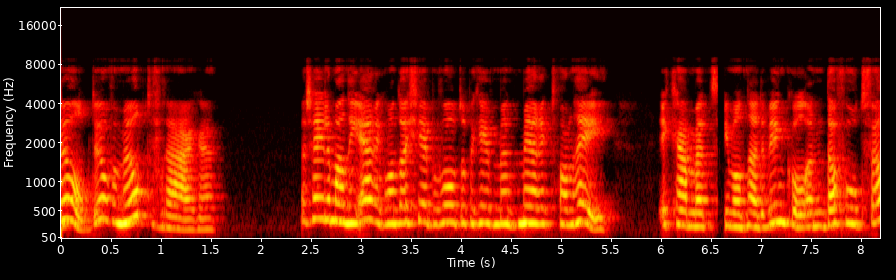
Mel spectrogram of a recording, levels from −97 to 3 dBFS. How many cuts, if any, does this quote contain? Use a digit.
1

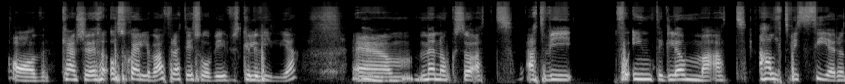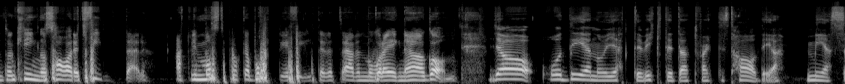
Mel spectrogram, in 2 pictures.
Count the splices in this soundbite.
0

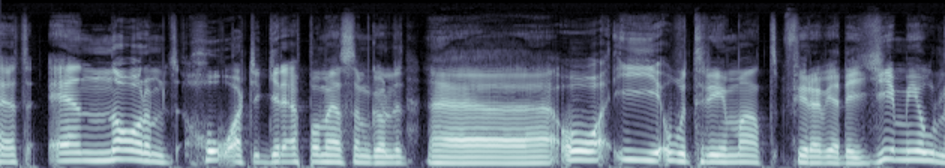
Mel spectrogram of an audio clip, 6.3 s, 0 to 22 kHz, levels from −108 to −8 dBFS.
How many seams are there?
1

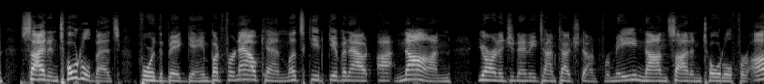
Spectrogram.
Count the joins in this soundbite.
1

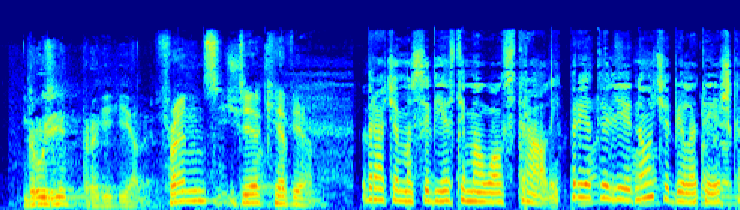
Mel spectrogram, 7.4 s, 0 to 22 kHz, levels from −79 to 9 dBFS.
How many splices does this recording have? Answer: 2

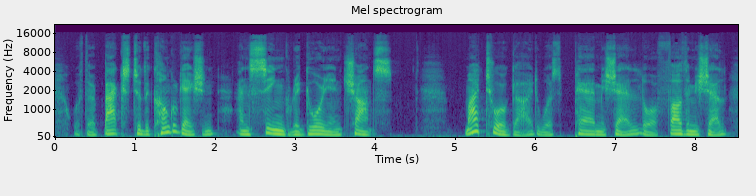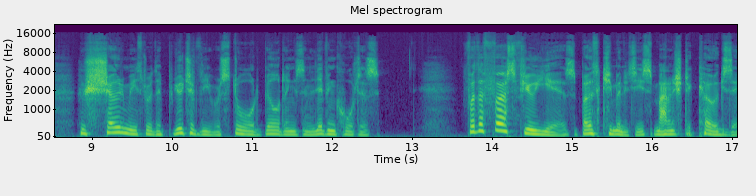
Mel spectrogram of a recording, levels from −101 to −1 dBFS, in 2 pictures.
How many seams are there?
0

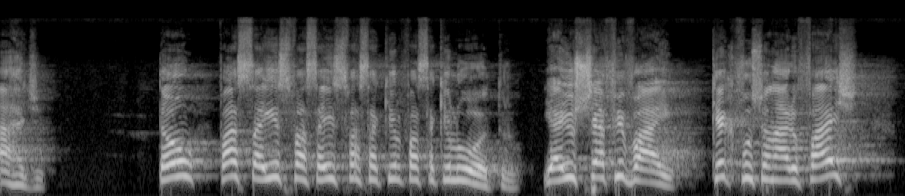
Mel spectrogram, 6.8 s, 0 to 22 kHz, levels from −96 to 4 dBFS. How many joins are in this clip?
1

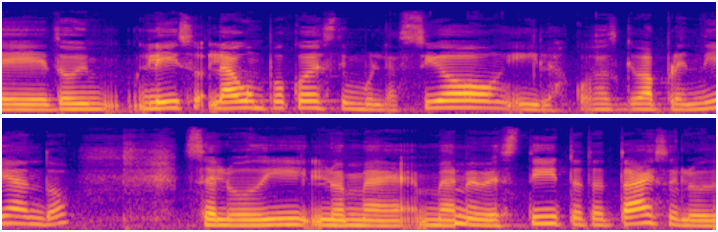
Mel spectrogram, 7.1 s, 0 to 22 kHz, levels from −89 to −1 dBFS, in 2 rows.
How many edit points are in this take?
2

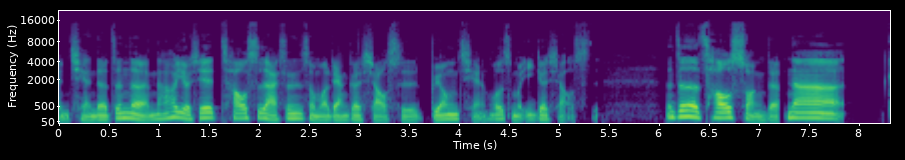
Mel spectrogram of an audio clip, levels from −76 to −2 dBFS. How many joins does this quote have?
1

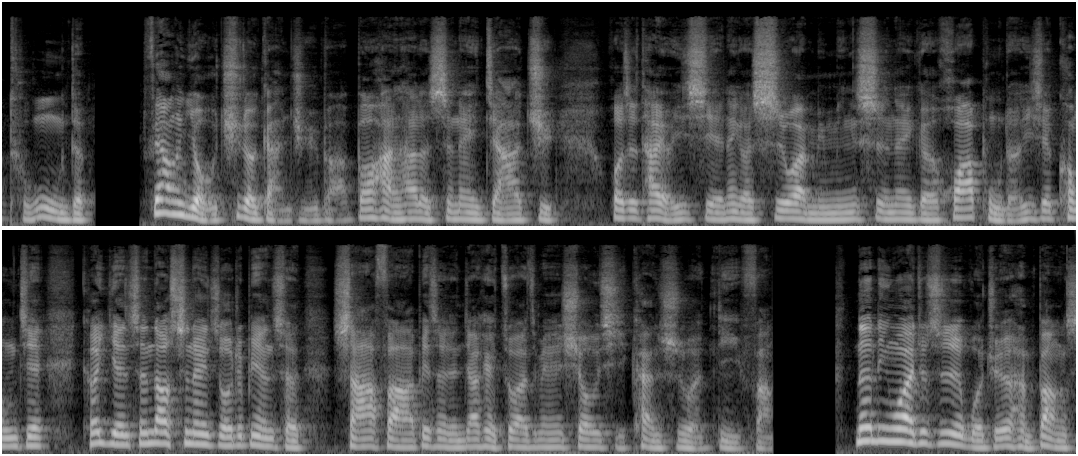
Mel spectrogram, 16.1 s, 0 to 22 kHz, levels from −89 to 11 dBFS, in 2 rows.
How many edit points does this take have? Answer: 0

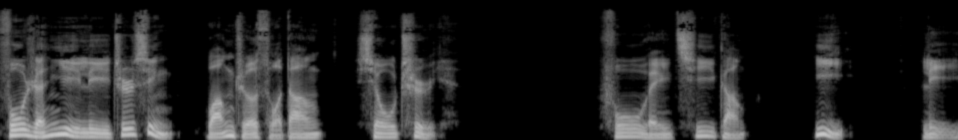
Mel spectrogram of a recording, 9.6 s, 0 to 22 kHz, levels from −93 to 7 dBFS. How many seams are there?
3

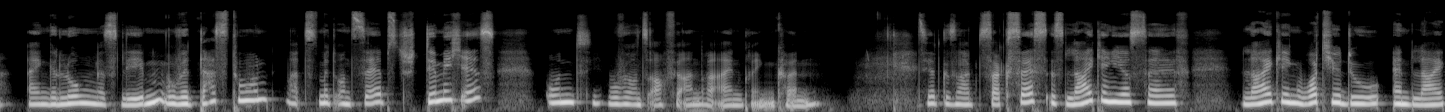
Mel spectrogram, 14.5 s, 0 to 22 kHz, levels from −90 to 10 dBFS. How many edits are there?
1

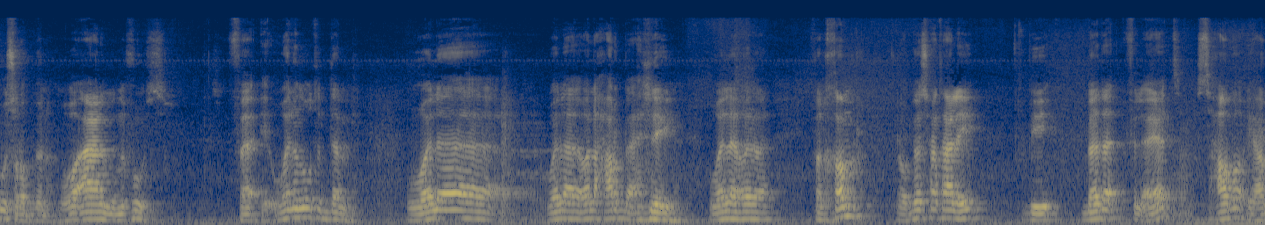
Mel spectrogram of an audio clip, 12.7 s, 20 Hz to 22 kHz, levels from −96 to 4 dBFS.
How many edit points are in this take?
0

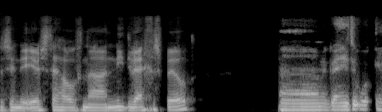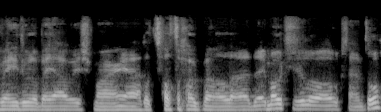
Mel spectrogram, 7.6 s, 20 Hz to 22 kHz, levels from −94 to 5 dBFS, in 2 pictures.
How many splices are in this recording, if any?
1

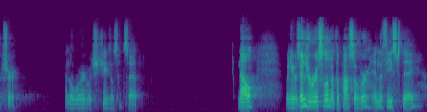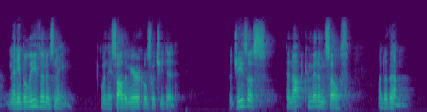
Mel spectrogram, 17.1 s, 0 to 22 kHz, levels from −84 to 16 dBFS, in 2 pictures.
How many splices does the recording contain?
0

